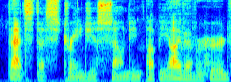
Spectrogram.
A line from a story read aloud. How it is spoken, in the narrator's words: Fanifru growled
